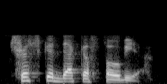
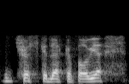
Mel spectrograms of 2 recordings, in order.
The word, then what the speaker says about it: Triskaidekaphobia: So Triskaidekaphobia. – I'm scared of that name. – Yeah, Triskaidekaphobia.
